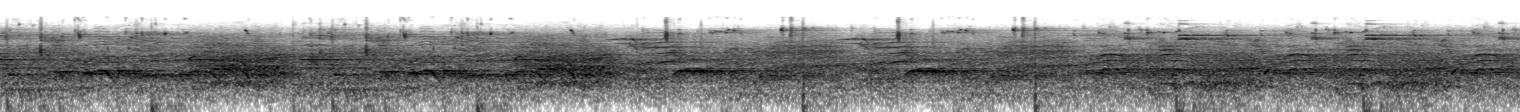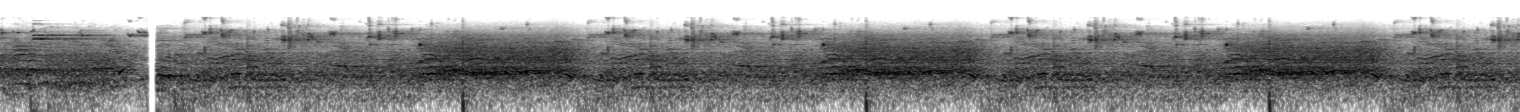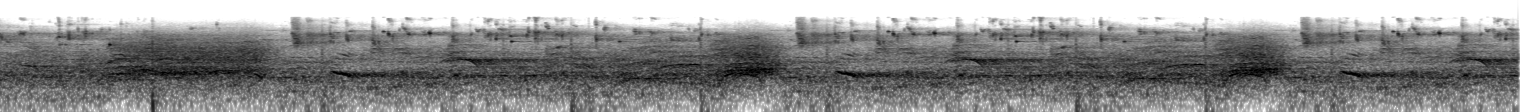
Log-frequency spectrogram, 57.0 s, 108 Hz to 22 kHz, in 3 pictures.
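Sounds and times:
sneakers squeaking on floor: 0:00.0 - 0:02.4, 0:18.7 - 0:24.2, 0:26.4 - 0:29.3, 0:31.4 - 0:35.0, 0:36.4 - 0:39.5, 0:41.7 - 0:46.9, 0:48.0 - 0:53.2, 0:54.2 - 0:57.0
indistinct crowd voices: 0:00.0 - 0:57.0.

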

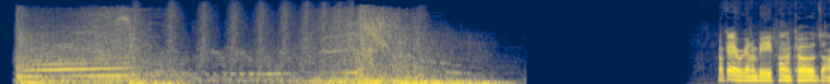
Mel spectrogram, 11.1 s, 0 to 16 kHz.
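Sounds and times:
car engine revving: 0:00.2 - 0:04.8.

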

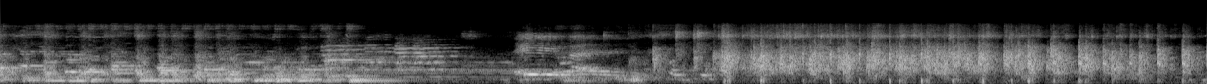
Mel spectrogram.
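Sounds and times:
audience applause: 0:06.2 - 0:12.0.

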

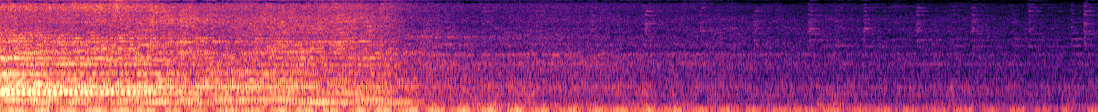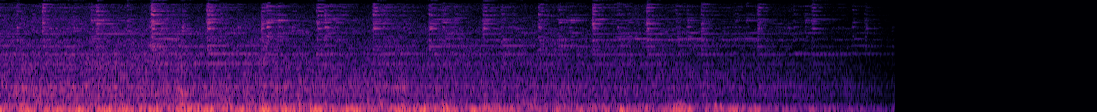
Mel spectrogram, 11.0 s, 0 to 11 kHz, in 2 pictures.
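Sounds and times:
train rumble: 0:00.0 - 0:09.9.

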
